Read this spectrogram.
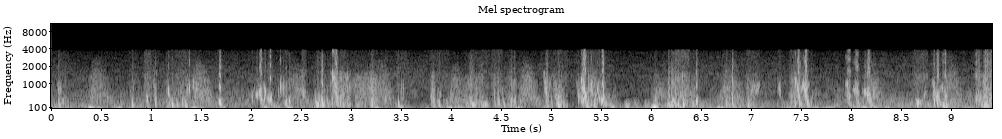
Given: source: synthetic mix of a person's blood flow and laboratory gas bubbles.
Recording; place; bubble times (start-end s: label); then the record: Doppler ultrasound of blood flow; subclavian vein
0.05-0.15 s: bubbles
0.77-0.86 s: bubbles
0.92-1.08 s: bubbles
1.14-1.46 s: bubbles
1.64-1.74 s: bubbles
1.97-2.42 s: bubbles
2.49-2.56 s: bubbles
2.61-3.26 s: bubbles
3.31-3.36 s: bubbles
3.44-3.55 s: bubbles
3.79-3.98 s: bubbles
4.13-4.66 s: bubbles
4.90-5.17 s: bubbles
5.25-5.59 s: bubbles
5.98-6.50 s: bubbles
6.71-6.83 s: bubbles
6.93-7.09 s: bubbles
7.25-7.32 s: bubbles
7.38-7.62 s: bubbles
7.93-8.26 s: bubbles
8.62-8.77 s: bubbles
8.79-9.01 s: bubbles
9.23-9.42 s: bubbles
From the record:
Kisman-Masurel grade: 242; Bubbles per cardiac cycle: several, 3 to 8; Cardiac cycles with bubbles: 100%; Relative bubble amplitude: moderate (0.250 to 0.450); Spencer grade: 3 (all of the cardiac periods contain showers or single bubble signals, but not dominating or overriding the cardiac motion signals); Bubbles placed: anywhere in the cardiac cycle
